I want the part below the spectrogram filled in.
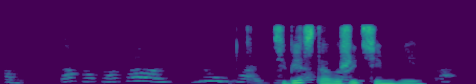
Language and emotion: Russian, neutral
